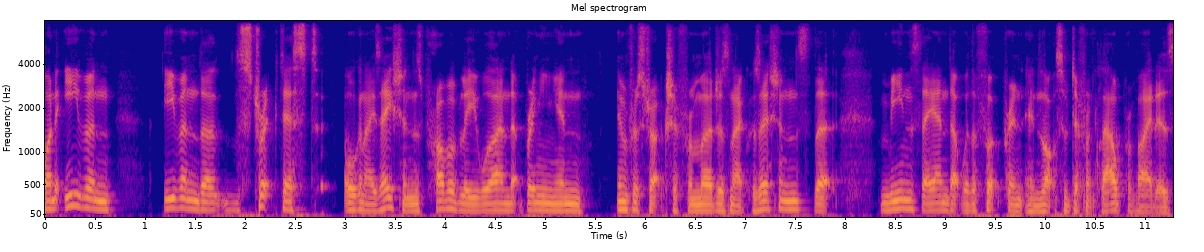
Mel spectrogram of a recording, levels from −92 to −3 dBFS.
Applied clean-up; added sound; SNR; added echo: none; none; none; none.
